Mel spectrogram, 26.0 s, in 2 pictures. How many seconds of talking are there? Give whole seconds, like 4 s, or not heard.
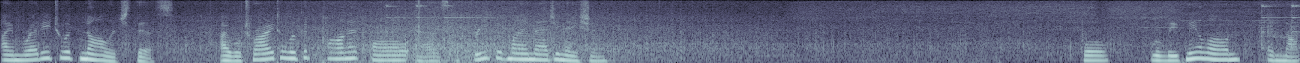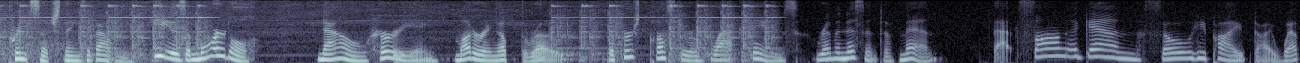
21 s.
